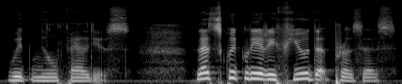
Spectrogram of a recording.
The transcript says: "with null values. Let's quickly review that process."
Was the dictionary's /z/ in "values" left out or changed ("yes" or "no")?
yes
